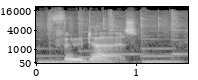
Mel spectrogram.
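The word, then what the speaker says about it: foeders: called food and that's spelt f-o-e-d-e-r-s but pronounced food look at that absolutely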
